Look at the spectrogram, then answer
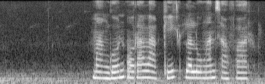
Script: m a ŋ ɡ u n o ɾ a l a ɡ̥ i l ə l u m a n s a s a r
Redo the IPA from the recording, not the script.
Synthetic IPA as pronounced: m a ŋ ɡ ɔ n o ɾ a l a ɡ̥ i l ə l u ŋ a n s a f a r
